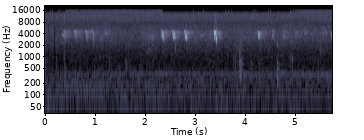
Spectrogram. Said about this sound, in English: Stop. I have two birds arriving.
